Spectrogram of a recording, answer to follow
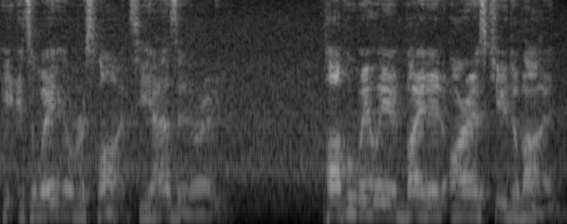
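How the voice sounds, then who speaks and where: A man's voice: on the high side, animated, moderate pace, noisy background. A man hosting a livestream, giving casual game commentary and chatting informally with viewers. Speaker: livestream host.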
